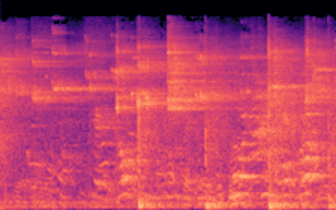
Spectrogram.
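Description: Basketball dribbled on a hardwood gym floor: a few bounces a little under a second apart in the second half, with players' voices and shoe squeaks around them.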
